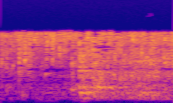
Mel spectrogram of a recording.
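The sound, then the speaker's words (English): Water poured during waterboarding performed by trained military personnel: a steady rushing gush of liquid, swelling louder partway through and continuing without voices. “That's the sound of waterboarding performed by trained military personnel”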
